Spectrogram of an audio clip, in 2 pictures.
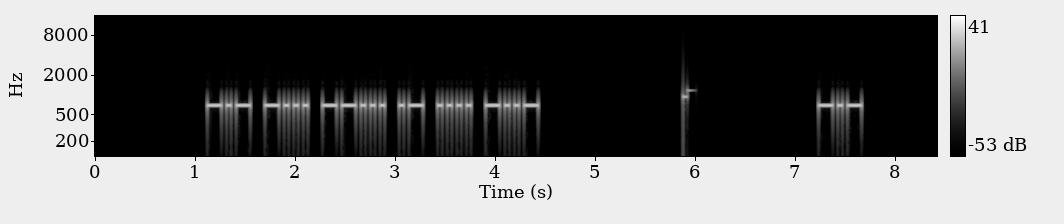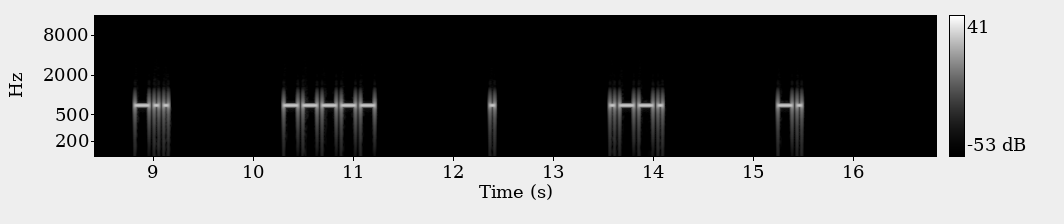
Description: Morse code, heard as a keyed tone, about 25 wpm, spaced as for 11 wpm, 700 Hz. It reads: KB7AHX KD0EPN
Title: USA Call Signs - 6 Characters - 8x Character Spacing - 25wpm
